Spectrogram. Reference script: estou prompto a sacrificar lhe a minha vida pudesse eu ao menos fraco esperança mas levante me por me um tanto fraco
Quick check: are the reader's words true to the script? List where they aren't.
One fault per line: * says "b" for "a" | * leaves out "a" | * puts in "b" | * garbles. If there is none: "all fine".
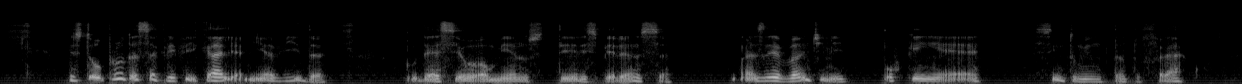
* says "ter" for "fraco"
* puts in "quem é sinto"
